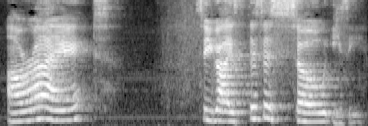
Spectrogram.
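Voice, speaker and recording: A woman speaks at a very slow pace with an American accent and ordinary pitch variation. Noticeable background noise is present. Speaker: cooking livestream host. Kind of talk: live cooking demo with viewer Q&A. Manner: casual and chatty.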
